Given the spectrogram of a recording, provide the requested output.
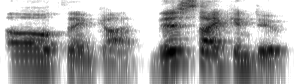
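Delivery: retold relief. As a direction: relive the relief with emphatic voice. Retells relief at easier accent.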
